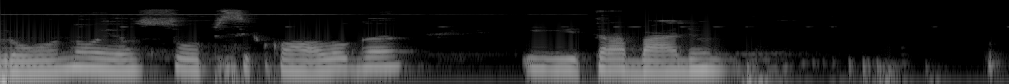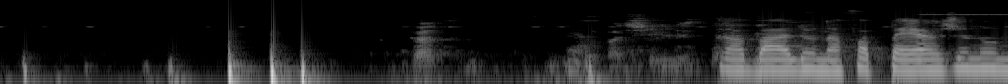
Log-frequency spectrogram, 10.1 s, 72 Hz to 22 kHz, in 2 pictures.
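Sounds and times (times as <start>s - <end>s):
dull thumps on microphone: 5.9s - 6.7s.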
